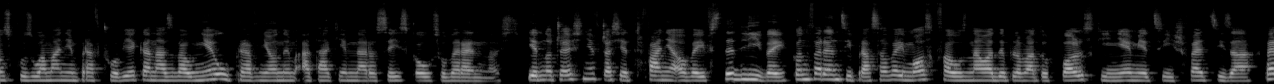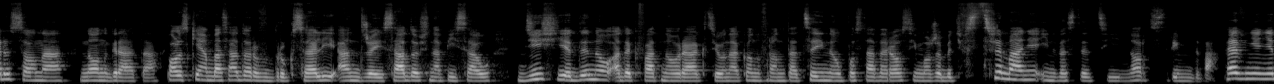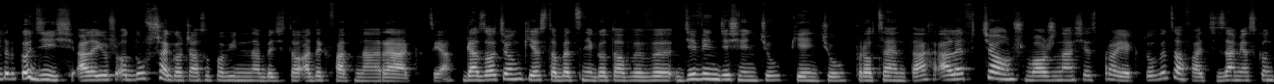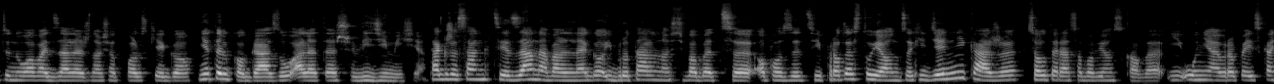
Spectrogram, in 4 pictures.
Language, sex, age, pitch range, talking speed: Polish, female, 20-39, 180-205 Hz, 125 wpm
